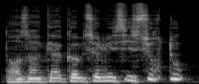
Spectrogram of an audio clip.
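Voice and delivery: high, loud, climbing to the end; insist, pushing up on SURTOUT; indignant rising emphasis; emphatic insistence. A narrator's reading. Treumann insists, Anna echoes it calmly.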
